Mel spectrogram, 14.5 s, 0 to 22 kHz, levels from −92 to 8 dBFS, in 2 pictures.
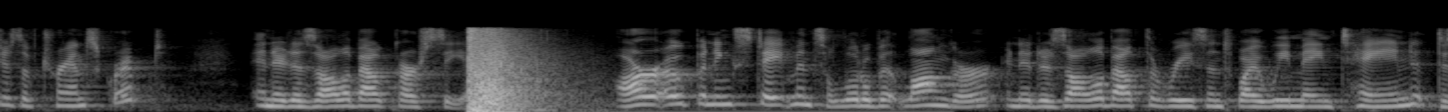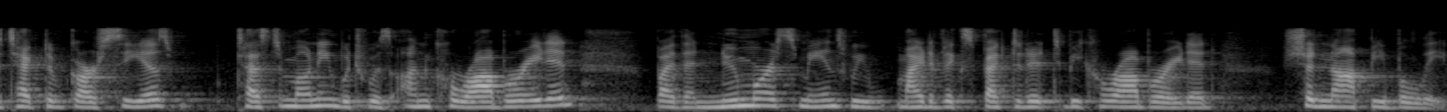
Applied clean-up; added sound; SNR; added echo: none; Gunshot, gunfire; -4 dB; none.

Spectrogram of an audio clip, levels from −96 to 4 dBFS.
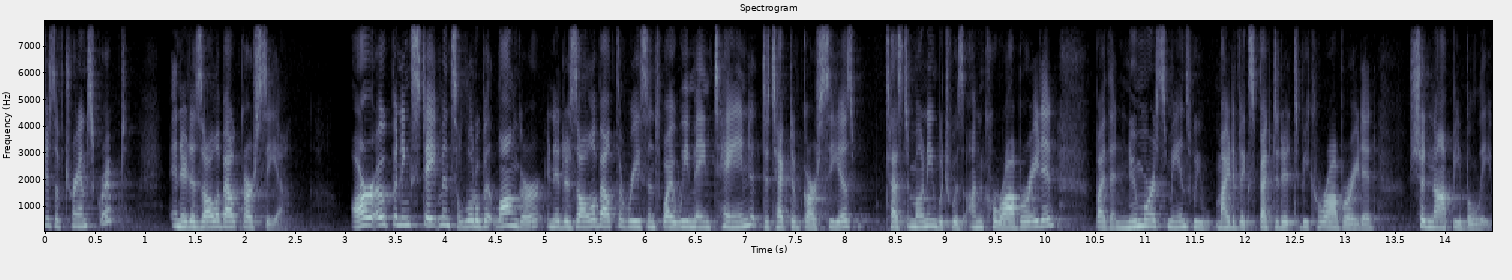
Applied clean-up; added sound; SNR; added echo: none; none; none; none.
